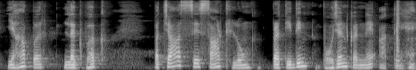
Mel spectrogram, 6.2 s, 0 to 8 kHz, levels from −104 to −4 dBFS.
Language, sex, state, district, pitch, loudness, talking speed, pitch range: Hindi, male, Uttar Pradesh, Jyotiba Phule Nagar, 125 Hz, -29 LUFS, 115 wpm, 115-150 Hz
